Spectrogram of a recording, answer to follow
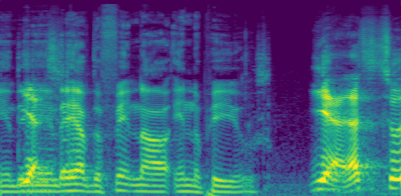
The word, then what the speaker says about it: fentanyl: addicted to, I guess like pills basically, and then they have the fentanyl in the pills.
